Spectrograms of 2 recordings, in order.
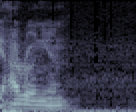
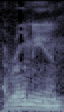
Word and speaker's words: Aronian: pronounce our Iranian different because I know it's supposed to be our own Ian but then like I'm American and there's this very deep need for me to pronounce things incorrectly you know so so I'm not thinking like I start saying Aronian you know I've it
